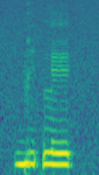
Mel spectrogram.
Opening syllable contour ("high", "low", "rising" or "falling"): high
